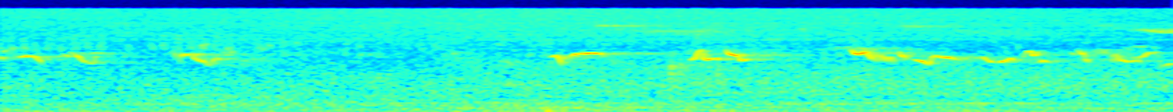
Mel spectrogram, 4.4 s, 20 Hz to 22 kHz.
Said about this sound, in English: I tried to capture a sonic postcard, of this time, the sound of social distancing in 2020, the not-so-busy streets, the city stillness. Maybe it's just because it's spring and I'm home more now, but did the birds seem louder recently?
